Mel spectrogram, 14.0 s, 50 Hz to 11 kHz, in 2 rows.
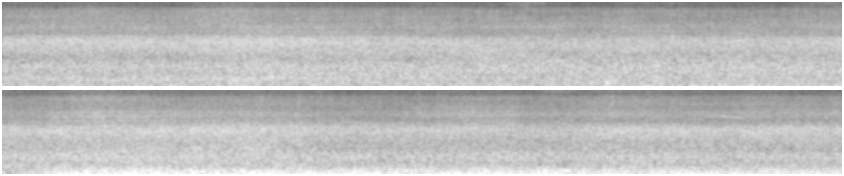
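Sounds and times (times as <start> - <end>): small waves washing onto pebbles: 0.0 - 14.0.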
